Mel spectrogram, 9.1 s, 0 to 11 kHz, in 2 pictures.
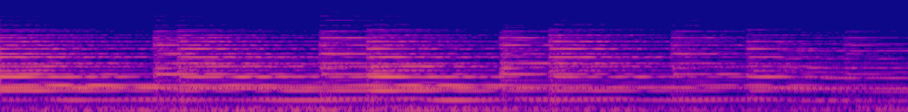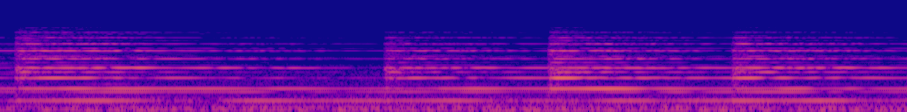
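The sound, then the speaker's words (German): Two church bells, dedicated to Saint John the Baptist and the Guardian Angels and acquired in 1954, ring together in a steady, overlapping peal, their strikes coming roughly once a second over a sustained, humming low tone. No voices are heard. “Geweiht sind die beiden Glocken dem heiligen Johannes dem Täufer und den Schutzengeln.”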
